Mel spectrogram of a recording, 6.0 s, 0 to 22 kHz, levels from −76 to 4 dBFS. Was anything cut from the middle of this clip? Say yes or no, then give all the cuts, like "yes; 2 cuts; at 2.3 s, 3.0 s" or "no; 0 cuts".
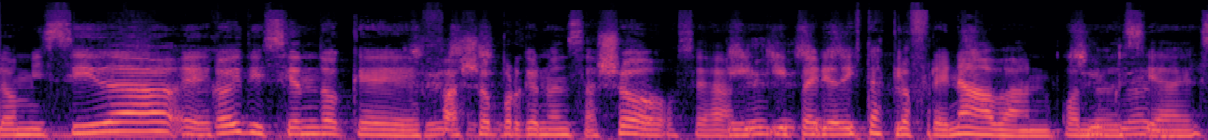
yes; 3 cuts; at 1.1 s, 3.6 s, 4.5 s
